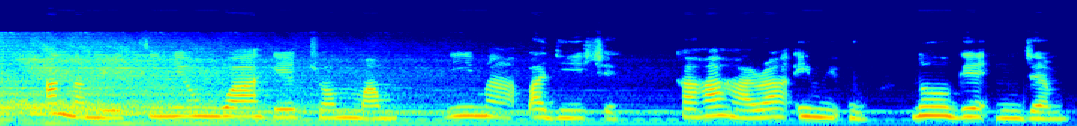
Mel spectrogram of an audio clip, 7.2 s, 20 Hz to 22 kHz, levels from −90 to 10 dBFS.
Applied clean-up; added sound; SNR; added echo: none; Gong; 10 dB; none.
